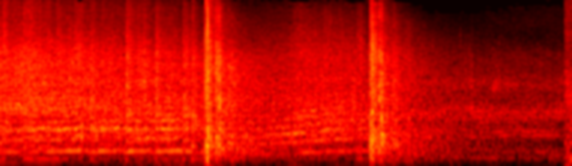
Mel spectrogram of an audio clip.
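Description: A rally car engine revs loudly.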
